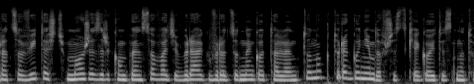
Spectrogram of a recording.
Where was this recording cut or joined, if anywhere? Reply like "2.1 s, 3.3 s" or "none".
3.7 s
